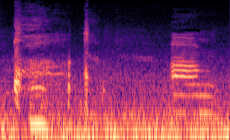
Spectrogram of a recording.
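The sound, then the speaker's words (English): A person coughs and clears their throat in a few short, rough bursts, then makes a brief voiced sound, with no talk over it. “I'm going to cough, so hold on a second.”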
